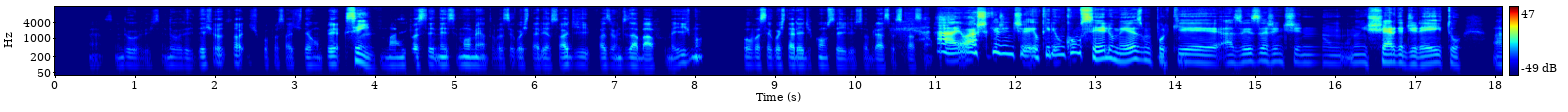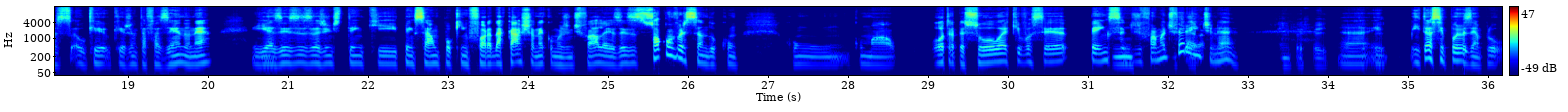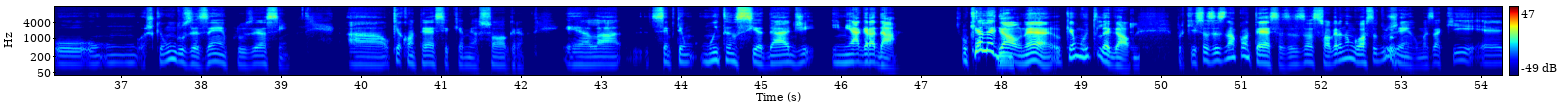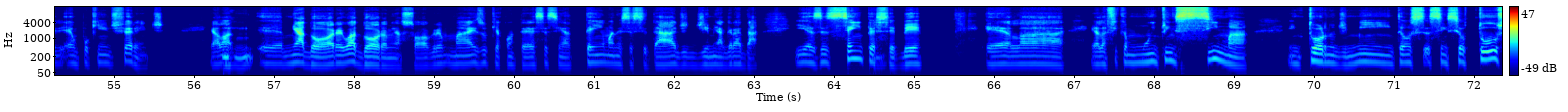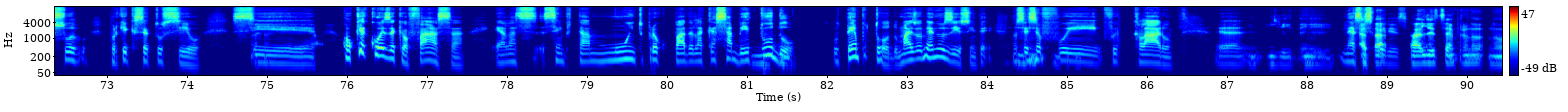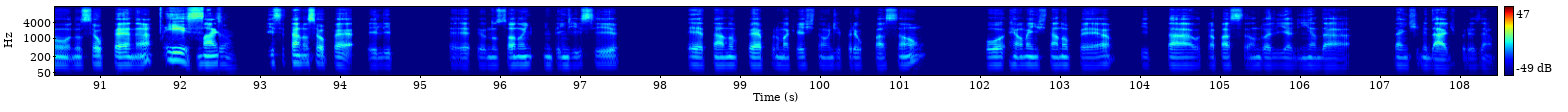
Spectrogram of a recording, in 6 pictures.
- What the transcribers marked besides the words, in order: chuckle; unintelligible speech; chuckle
- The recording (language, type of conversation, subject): Portuguese, advice, Como lidar com uma convivência difícil com os sogros ou com a família do(a) parceiro(a)?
